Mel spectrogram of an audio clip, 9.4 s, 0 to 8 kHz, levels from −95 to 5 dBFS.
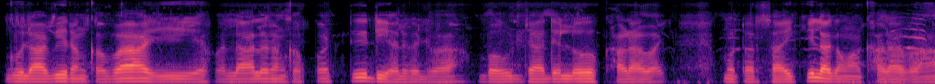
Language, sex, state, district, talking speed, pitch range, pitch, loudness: Bhojpuri, male, Uttar Pradesh, Deoria, 140 wpm, 95-105 Hz, 100 Hz, -32 LUFS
